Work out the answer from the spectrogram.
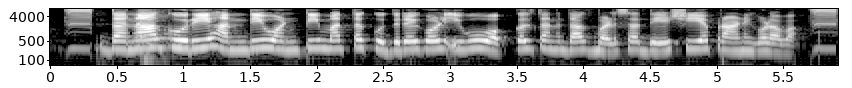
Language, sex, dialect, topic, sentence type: Kannada, female, Northeastern, agriculture, statement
